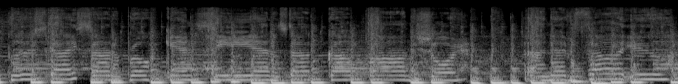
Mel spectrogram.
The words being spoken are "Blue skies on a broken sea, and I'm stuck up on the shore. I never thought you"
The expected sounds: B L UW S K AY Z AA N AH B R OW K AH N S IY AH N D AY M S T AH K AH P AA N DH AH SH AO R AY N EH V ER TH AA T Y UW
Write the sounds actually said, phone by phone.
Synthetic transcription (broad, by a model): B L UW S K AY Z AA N AH B R OW K AH N S IY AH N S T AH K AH F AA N DH AH SH AO R AY N EH V ER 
